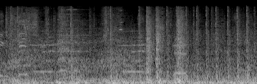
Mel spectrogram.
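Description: Dense gunfire in the video game Valorant, a continuous rattle of overlapping shots with sharp cracks throughout, loud and close.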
